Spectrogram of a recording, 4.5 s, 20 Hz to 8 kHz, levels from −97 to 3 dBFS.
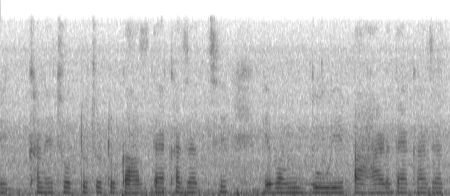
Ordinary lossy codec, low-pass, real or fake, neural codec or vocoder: none; 7.2 kHz; real; none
